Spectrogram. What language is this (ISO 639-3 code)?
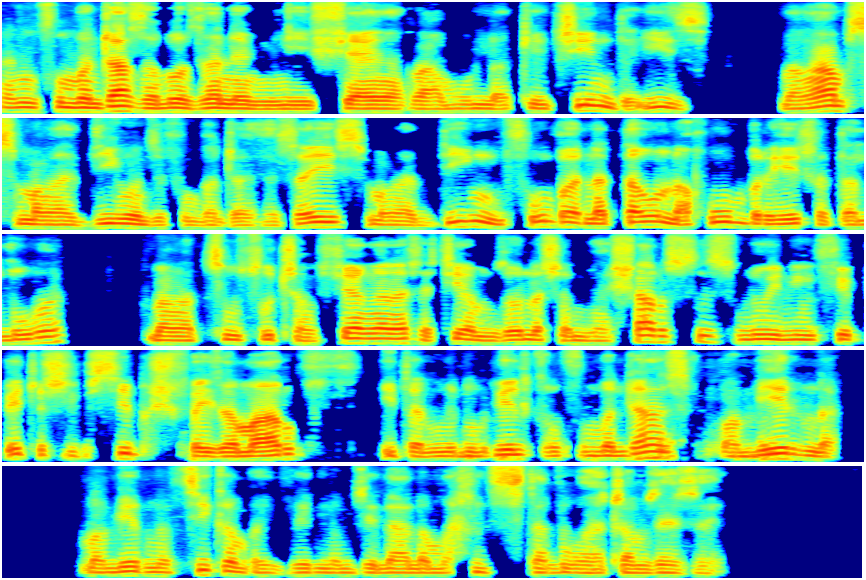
txy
